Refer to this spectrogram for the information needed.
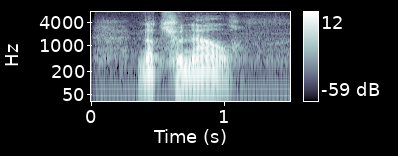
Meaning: national
- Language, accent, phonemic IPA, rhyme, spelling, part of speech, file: Dutch, Netherlands, /naː(t)ʃoːˈnaːl/, -aːl, nationaal, adjective, Nl-nationaal.ogg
